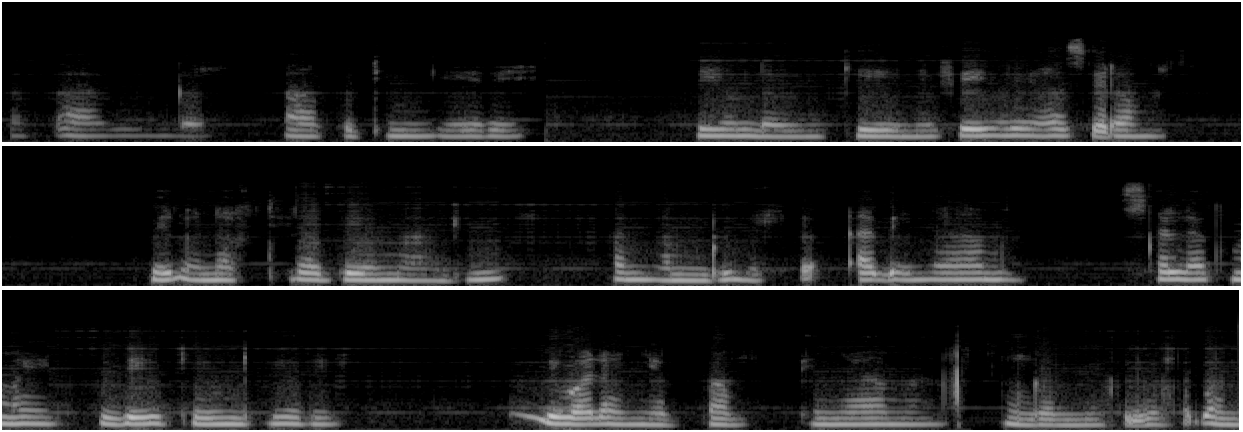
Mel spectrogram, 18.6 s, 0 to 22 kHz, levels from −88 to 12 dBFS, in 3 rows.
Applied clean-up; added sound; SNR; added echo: neural separator model SepFormer DNS4.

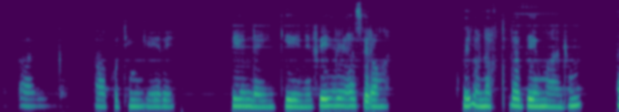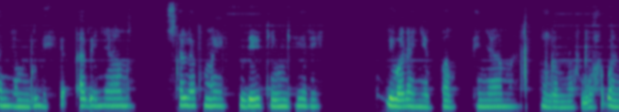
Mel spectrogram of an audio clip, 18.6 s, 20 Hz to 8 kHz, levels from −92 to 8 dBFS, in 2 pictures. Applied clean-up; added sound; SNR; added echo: neural mask model DeepFilterNet 3.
